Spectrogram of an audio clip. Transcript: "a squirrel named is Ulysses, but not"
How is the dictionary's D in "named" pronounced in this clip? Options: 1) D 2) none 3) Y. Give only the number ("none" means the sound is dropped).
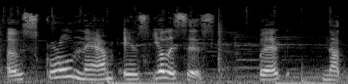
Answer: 2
